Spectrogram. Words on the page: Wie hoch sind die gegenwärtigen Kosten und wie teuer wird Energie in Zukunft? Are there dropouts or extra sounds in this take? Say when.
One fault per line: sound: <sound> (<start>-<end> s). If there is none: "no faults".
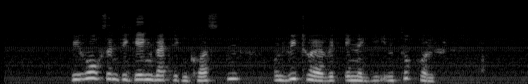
no faults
